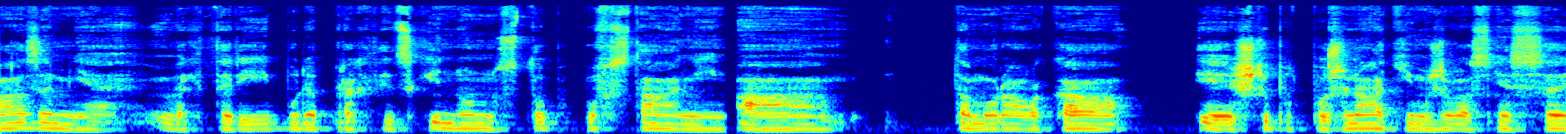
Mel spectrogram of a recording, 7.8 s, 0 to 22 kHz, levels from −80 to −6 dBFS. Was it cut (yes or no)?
yes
